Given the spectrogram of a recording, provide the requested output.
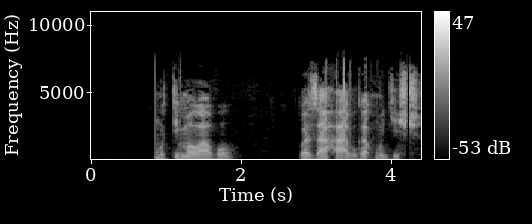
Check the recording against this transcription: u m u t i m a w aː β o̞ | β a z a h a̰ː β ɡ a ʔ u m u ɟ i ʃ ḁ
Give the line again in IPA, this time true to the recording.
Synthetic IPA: u m u t i m a w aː β o̞ | β a z a h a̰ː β ɡ a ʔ u m u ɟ i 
